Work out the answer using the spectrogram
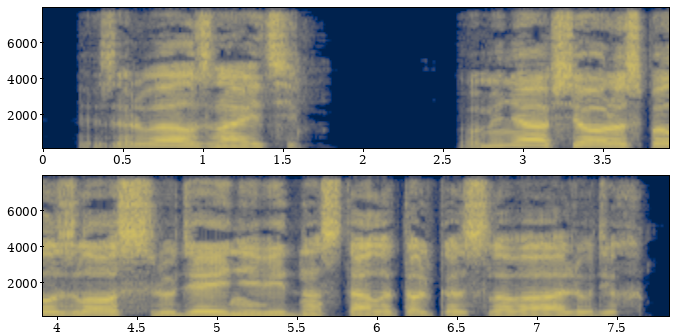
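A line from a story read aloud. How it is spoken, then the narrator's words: Muffled, hollow voice. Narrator (Russian): глухо говорил Иноков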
